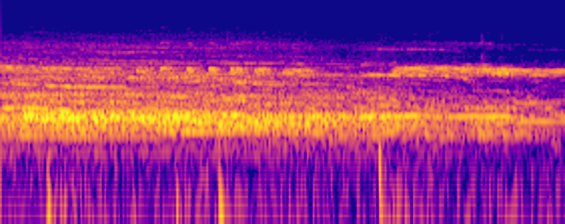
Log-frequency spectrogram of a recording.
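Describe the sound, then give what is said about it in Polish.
A crowd cheers and shouts in a loud, steady roar that holds for several seconds, with scattered whoops and a few sharp claps or thuds cutting through, making noise with hands up to vote for the tune by a band in the second round of a tune-for-tune contest. “Kto uważa, że tune od … był lepszy? Ręka do góry, hałas!”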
